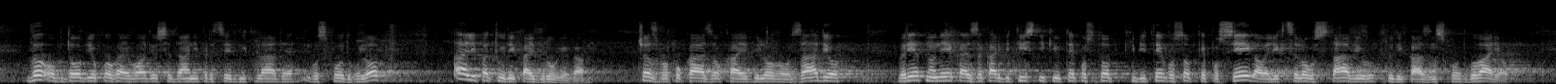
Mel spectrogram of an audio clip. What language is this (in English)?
Slovenian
